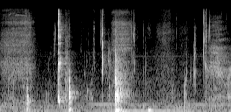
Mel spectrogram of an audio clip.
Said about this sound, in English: Well, let me tell you this while I take a sip of my coffee.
